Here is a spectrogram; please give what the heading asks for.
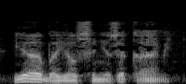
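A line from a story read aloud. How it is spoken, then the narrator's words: Gentle correction. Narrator (Russian): мягко поправил его Дамблдор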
